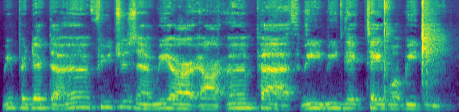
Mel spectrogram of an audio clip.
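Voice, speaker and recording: A man's voice: medium pitch, moderate pace, slight background noise. A man hosting a casual livestream chat, talking informally to viewers and giving them encouraging advice. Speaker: psychic reader and livestream host.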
